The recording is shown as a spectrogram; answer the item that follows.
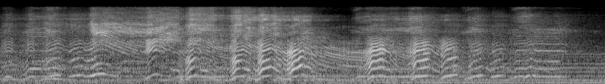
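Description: Radio-controlled cars' motors revving up and down in quick throttle bursts, several overlapping, each a short rising-then-falling whine.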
